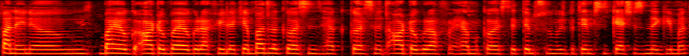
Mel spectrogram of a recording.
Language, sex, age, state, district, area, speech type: Kashmiri, female, 18-30, Jammu and Kashmir, Anantnag, urban, spontaneous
